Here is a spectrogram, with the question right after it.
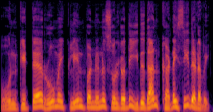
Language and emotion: Tamil, angry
